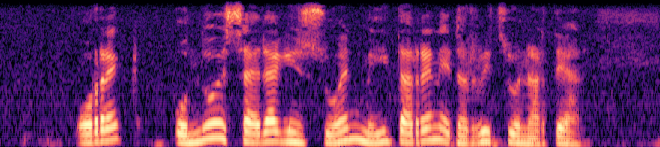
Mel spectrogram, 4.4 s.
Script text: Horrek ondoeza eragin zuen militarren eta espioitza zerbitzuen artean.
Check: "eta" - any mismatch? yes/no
yes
